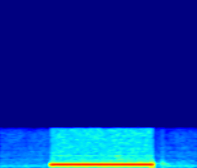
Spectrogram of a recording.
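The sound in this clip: A telephone ringback tone sounds while a call is placed: a single steady, mid-pitched beep lasting about a second, with near silence before and after.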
